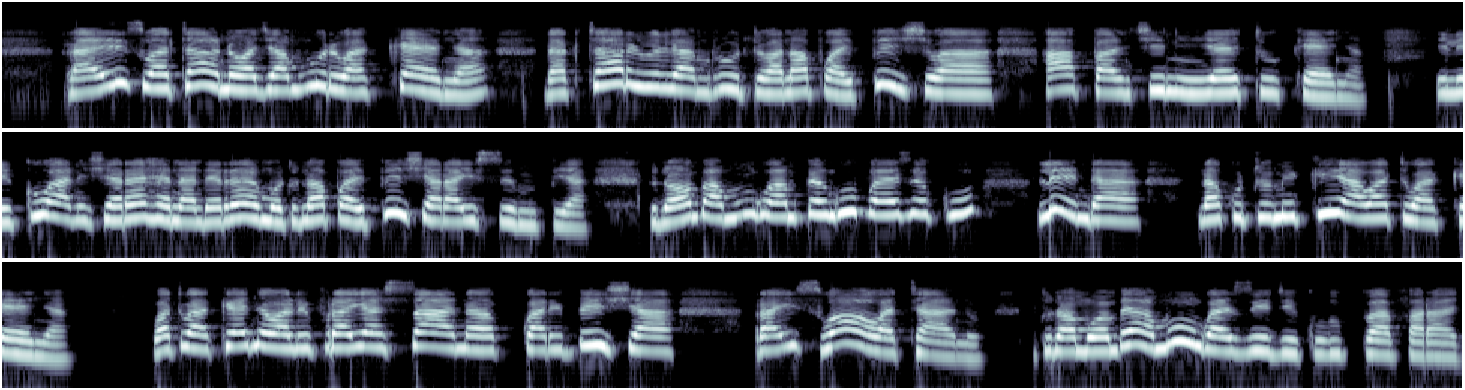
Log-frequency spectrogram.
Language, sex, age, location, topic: Swahili, female, 36-49, Wajir, government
